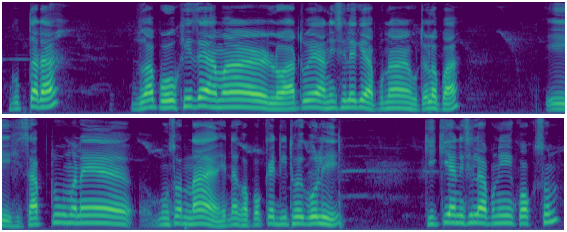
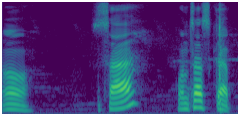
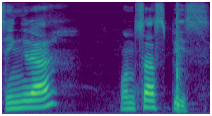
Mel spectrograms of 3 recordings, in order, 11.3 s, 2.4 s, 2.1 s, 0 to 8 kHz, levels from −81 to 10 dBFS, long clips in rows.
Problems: background sounds at intervals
